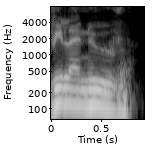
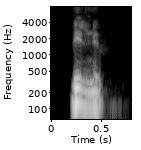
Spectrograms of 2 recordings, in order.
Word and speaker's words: Villeneuve: And I had always thought of it as Denis Villeneuve or something like that. And as most people actually pronounce it with this sort of three-syllable last name. The way he said it, unless he was just tired or what, he doesn't care. He just said Denis Villeneuve. Villeneuve. So it sort of drops the middle.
